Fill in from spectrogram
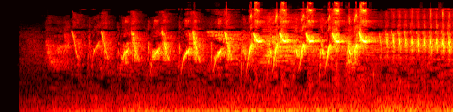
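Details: Canary singing to attract the opposite sex: a quick series of upslurred chirps that speed into a dense buzzy trill, high-pitched throughout.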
